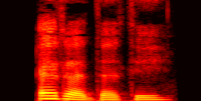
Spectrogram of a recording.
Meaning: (adjective) 1. original, initial 2. genuine, authentic 3. creative, original; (noun) original (an object or other creation from which all later copies and variations are derived)
- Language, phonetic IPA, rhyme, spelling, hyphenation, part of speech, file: Hungarian, [ˈɛrɛdɛti], -ti, eredeti, ere‧de‧ti, adjective / noun, Hu-eredeti.ogg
